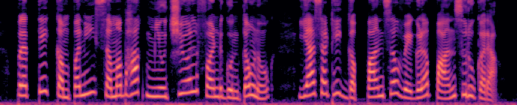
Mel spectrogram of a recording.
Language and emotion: Marathi, neutral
